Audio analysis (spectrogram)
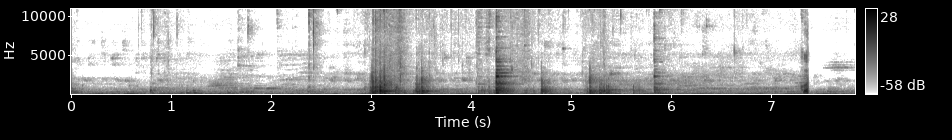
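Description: Spice paste of ginger-garlic, coriander powder, pepper, chili, turmeric and salt is mixed with fish pieces in a bowl, giving close, irregular wet squelches and sharp clinks over faint background hum.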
